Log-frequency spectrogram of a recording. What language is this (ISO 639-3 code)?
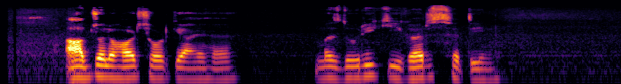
urd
